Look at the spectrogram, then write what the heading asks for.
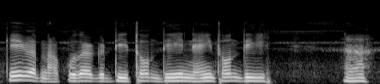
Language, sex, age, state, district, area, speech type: Dogri, female, 60+, Jammu and Kashmir, Reasi, rural, spontaneous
